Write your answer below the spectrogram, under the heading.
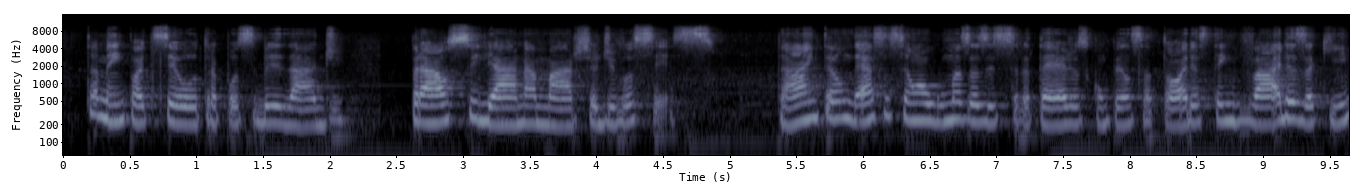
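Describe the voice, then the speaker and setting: In an unremarkable speaking voice, a woman talks at a moderate pace with fairly high pitch and fairly even intonation. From southern Brazil, Porto Alegre. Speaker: physiotherapist and researcher. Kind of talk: lecture.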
